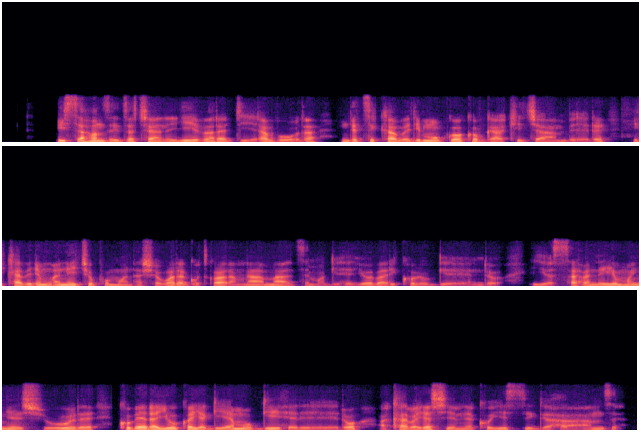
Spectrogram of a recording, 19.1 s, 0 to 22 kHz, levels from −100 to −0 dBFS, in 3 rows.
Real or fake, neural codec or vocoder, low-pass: fake; codec, 16 kHz, 0.8 kbps, ZipCodec; 7.2 kHz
